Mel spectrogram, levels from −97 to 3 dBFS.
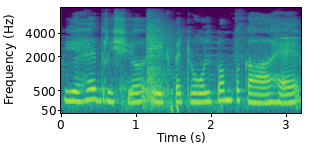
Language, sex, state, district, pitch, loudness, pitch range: Hindi, female, Punjab, Fazilka, 220 Hz, -13 LUFS, 210-250 Hz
